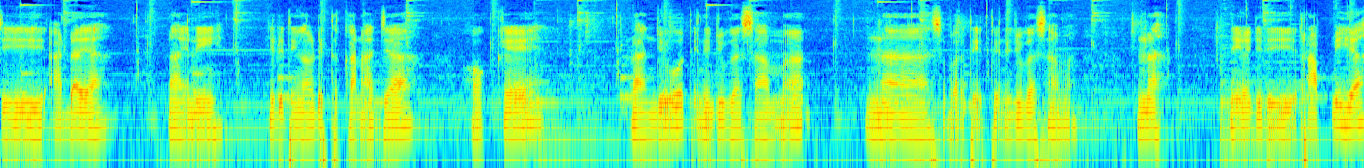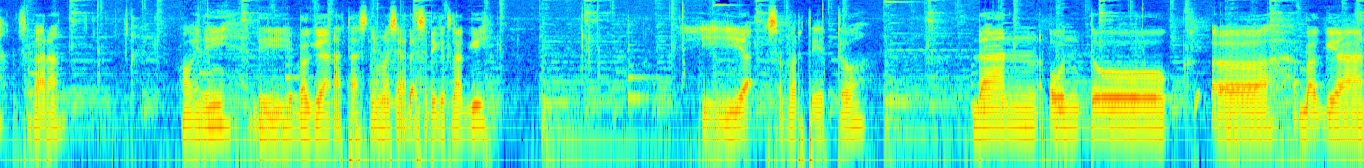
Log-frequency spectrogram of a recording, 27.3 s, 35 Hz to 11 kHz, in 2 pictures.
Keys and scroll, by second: 11.4-12.3 typing, 15.5 z, 16.6 ctrl+a, 17.3 z, 24.9 z.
